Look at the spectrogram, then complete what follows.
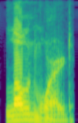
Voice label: "loanword", American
